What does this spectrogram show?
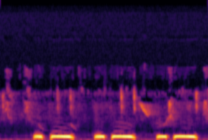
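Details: Decoy spotted dove with a 'liu tan' voice, luring wild doves, giving three clear double coos, a short hoarse note then a long smooth falling coo, about one pair each second, faint chirps behind.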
